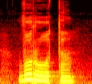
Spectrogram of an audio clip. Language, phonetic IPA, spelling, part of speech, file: Ukrainian, [wɔˈrɔtɐ], ворота, noun, Uk-ворота.ogg
- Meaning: 1. gate 2. goal 3. entry point (of nerves) 4. portal of entry (organ or tissue through which an infectious agent enters the body)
